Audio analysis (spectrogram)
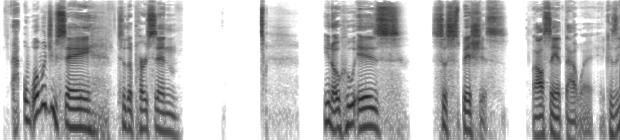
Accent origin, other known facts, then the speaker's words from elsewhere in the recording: Guam; born there; You know, and I'm also, you add to the mix, I was born on Guam. So, I mean, am I Filipino? Am I Pacific Islander?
